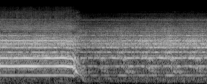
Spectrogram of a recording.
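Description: A man's amplified voice holding one long, steady sung note in a melodic recitation. It falls away just under a second in, and a fainter steady ringing lingers after it.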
